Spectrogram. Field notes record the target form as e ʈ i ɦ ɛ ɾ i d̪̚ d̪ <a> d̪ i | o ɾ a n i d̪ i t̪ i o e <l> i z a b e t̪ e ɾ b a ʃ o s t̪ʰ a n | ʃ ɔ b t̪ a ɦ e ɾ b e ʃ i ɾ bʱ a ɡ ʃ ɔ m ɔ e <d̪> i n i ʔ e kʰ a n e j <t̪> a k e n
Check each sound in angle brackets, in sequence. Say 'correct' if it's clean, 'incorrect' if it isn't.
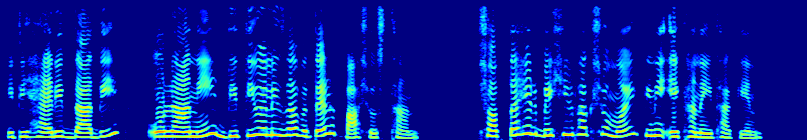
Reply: correct, correct, incorrect: t̪, incorrect: t̪ʰ

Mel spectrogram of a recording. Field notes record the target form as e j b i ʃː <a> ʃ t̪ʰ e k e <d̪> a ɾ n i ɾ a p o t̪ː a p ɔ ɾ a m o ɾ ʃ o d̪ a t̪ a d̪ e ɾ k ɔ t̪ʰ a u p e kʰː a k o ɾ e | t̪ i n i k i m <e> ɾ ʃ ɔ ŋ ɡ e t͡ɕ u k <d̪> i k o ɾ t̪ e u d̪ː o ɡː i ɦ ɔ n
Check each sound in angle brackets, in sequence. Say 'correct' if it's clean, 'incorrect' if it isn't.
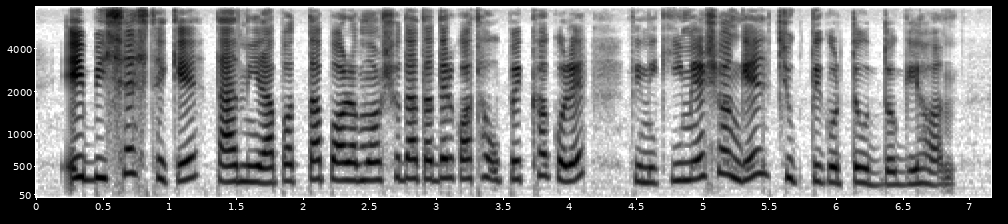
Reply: correct, incorrect: t̪, correct, incorrect: t̪

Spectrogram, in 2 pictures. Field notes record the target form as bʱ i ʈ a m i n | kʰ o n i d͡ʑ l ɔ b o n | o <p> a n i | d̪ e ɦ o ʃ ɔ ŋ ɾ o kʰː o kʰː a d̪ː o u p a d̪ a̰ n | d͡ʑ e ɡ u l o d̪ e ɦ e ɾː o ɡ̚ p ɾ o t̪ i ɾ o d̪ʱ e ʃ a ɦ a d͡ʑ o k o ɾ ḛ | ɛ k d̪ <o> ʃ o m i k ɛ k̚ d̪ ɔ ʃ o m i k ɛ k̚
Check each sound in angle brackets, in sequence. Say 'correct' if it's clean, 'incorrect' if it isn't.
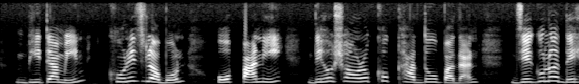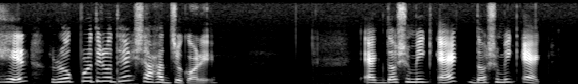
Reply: correct, incorrect: ɔ

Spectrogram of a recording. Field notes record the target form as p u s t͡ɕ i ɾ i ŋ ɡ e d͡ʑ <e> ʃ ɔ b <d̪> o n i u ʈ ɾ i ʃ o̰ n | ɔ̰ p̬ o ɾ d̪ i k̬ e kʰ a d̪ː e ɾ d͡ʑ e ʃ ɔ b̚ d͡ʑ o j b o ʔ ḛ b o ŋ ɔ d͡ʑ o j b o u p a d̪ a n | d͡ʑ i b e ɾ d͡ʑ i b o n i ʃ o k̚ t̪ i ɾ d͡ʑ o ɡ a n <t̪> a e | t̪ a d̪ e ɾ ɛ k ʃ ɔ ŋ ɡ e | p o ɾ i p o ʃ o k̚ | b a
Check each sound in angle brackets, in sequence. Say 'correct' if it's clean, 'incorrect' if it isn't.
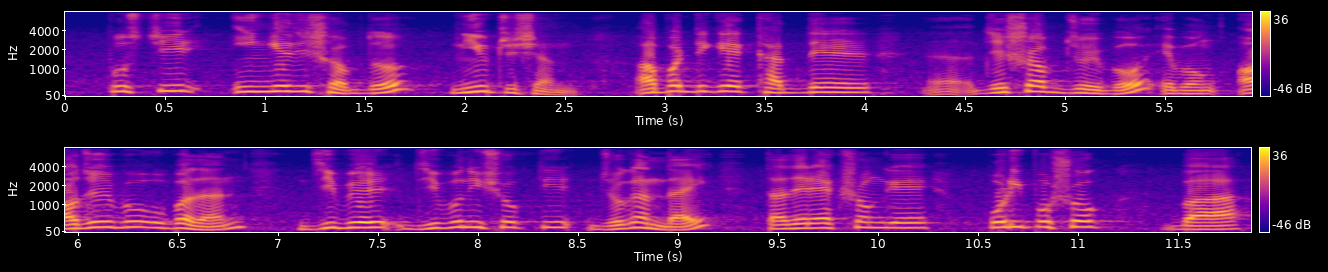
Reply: incorrect: i, correct, incorrect: d̪

